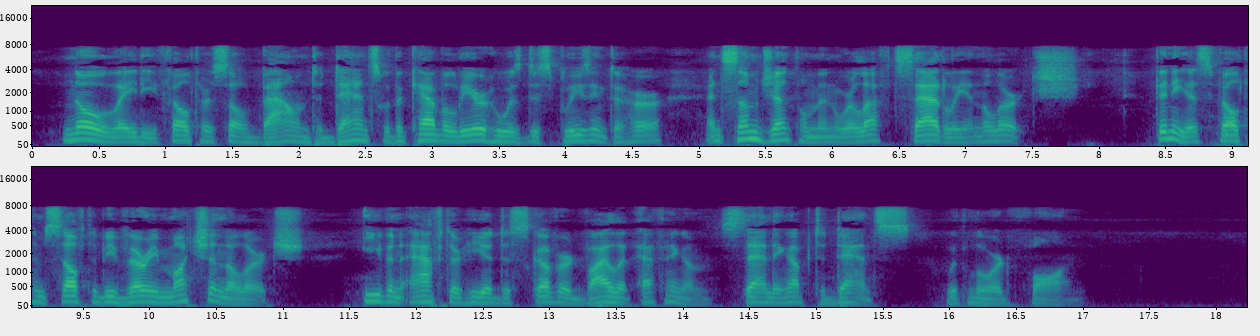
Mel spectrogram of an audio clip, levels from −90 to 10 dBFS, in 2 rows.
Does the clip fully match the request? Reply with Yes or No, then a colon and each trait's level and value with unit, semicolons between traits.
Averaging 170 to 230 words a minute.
No: average, 160 wpm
